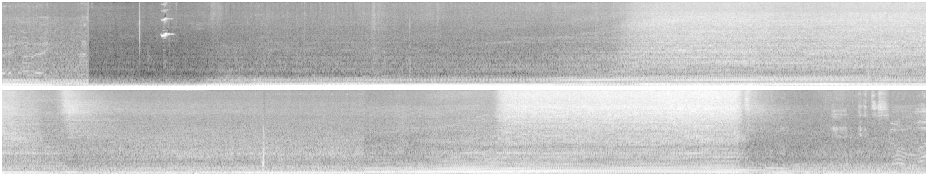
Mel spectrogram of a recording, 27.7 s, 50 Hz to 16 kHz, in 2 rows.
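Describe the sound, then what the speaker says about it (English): A 600 hp turbocharged 6.0 LS V8 in a 1964 Chevrolet C10 Suburban drones and surges through repeated accelerations, heard from inside the cab with a loud turbo wastegate, and voices occasionally come through over the engine. "I don't know if you guys can hear the wastegate on this thing, but it is so loud."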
